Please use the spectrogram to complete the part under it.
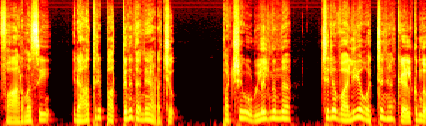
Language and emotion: Malayalam, fearful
